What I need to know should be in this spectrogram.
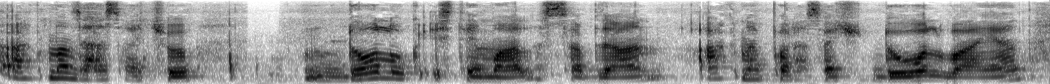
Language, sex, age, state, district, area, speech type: Kashmiri, male, 45-60, Jammu and Kashmir, Srinagar, urban, spontaneous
